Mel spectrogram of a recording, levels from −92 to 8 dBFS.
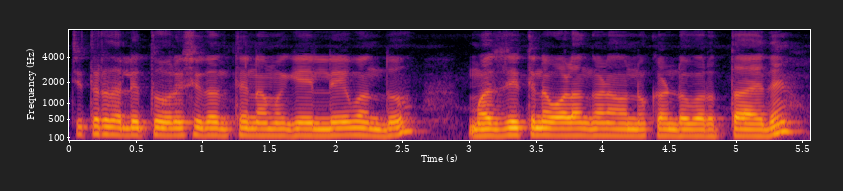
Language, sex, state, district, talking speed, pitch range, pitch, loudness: Kannada, male, Karnataka, Bidar, 95 wpm, 130-145 Hz, 140 Hz, -15 LUFS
